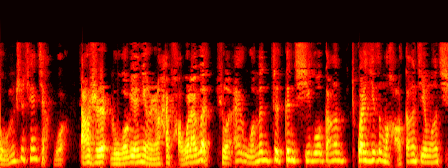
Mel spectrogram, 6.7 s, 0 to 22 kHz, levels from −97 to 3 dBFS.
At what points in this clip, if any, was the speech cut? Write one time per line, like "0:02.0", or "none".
0:01.1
